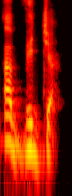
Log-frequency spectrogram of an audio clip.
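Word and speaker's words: Avdija: O Rafa me mandou um áudio de um ele é amigo de um israelense que trabalha com basquete e perguntou para ele como é que fala, e o cara mandou o áudio para ele, Lucas. É parecido com o jeito que a gente fala aqui, Avidja.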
